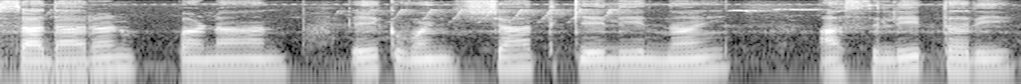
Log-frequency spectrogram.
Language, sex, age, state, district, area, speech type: Goan Konkani, male, 30-45, Goa, Quepem, rural, read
